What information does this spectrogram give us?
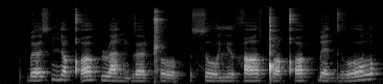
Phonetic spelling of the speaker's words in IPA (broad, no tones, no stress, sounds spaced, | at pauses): ɓ œ s n y qʼ o k ɹ a n ɡ œ ǁ o | s o lʲ o h ɑ lˠ ǃ o qʼ o k ɓ ɛ dʱ o lˠ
